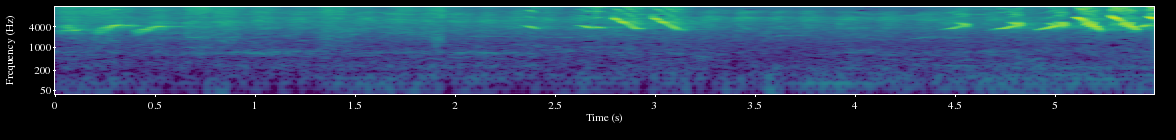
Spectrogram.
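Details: A young female Double-collared Seedeater sings outdoors at a bush singing session: quick bursts of high, slurred, sweeping notes, pausing between phrases and speeding up toward the end, over a faint low hum.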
